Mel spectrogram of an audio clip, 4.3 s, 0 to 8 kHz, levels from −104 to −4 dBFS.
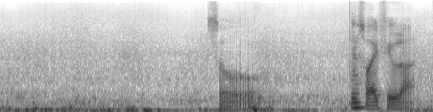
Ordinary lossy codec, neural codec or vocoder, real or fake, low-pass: none; codec, 16 kHz, 2 kbps, X-Codec, HuBERT features, trained on balanced general audio; fake; none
